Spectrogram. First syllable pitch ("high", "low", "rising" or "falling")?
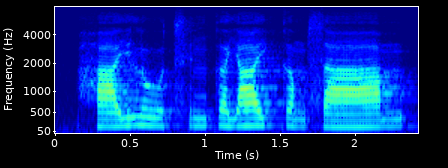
rising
